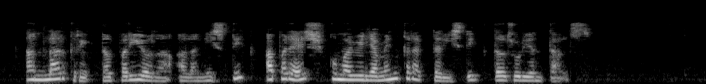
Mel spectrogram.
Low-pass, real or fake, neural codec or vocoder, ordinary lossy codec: 7.2 kHz; real; none; MP3, 32 kbps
